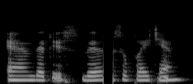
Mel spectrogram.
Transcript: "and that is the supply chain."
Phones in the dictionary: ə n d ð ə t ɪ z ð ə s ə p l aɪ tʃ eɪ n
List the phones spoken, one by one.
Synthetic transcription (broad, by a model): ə n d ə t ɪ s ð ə s ə p l aɪ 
